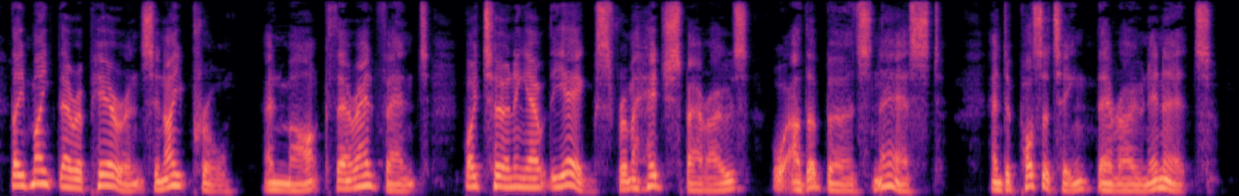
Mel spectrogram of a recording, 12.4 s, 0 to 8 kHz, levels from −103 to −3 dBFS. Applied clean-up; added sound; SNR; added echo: none; none; none; none.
